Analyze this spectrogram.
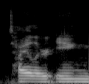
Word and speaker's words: Tyler Eng: You can follow me at Tyler Ing. That's spelled Tylereng.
